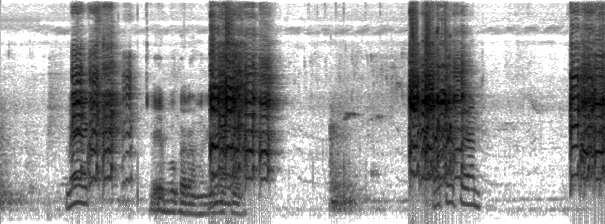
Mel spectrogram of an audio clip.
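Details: A parrot named Max talks in strained, word-like phrases, five or six bursts over about seven seconds with short pauses between, in a raspy, high-pitched voice.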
